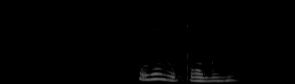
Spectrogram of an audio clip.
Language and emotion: Russian, sad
